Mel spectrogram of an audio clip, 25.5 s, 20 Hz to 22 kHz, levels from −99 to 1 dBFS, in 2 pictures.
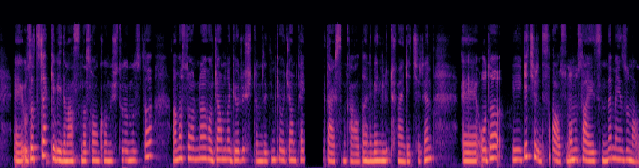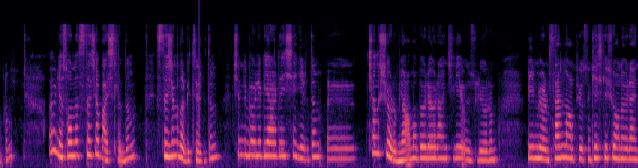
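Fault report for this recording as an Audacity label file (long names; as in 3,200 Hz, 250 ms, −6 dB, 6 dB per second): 16.760000	16.760000	click −21 dBFS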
